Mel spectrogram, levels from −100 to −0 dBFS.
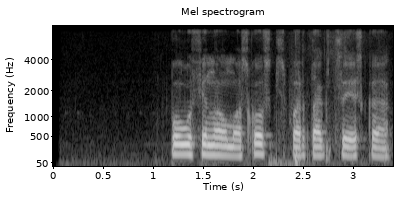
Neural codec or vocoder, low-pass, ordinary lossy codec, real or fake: none; 7.2 kHz; none; real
